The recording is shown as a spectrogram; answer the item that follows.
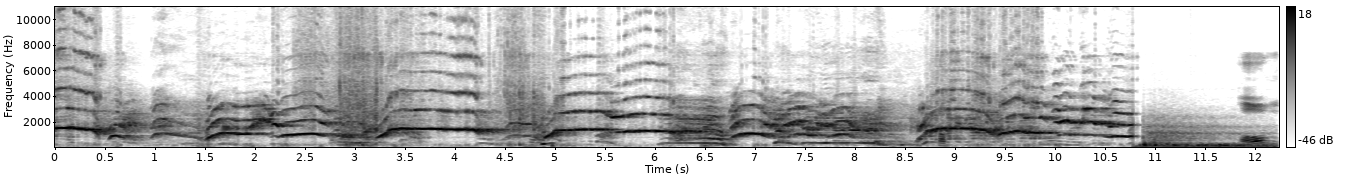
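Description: A woman screaming in panic again and again, high-pitched, with a man yelling. The screams cut off suddenly near the end.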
